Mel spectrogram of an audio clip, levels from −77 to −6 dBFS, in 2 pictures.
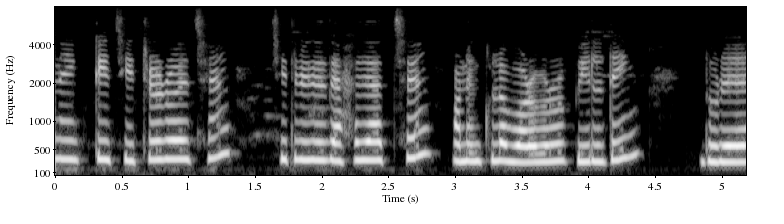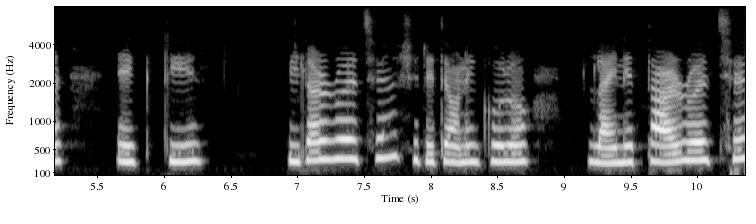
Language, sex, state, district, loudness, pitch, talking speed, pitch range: Bengali, female, West Bengal, Malda, -17 LUFS, 315 Hz, 115 wpm, 295-335 Hz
